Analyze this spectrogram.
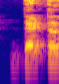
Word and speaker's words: debtor: अगर डेटर, डेटर का मतलब क्या होता है, देखो डेटर, इसे हम डेटर पढ़ते हैं, DEBTOR, बी साइलेंट होता है, डेटर बोलते हैं हम इसे।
